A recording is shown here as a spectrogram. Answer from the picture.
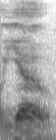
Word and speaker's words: yolk: it's like a long it's just a long o yoke like um where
